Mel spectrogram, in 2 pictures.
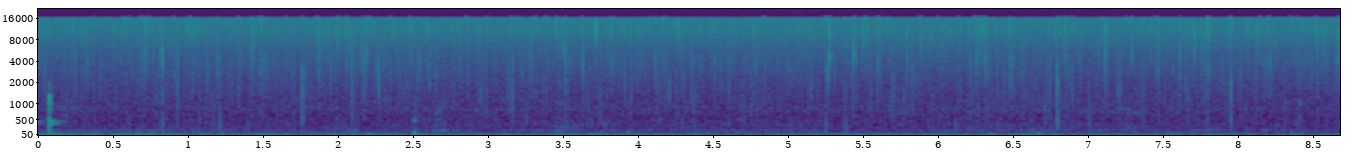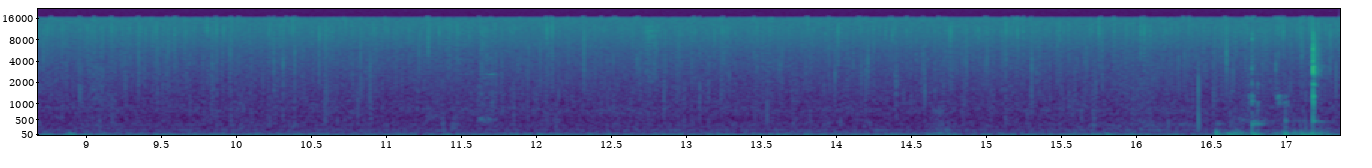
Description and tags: I recorded the subtle crackling sound beer foam makes after you pour it into the glass. I needed an old record player sound so I improvised. I was pretty pleased with the result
